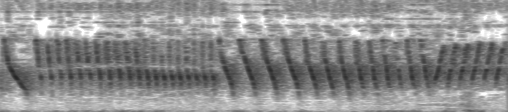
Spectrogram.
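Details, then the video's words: Songbird tutor track blending cucak jenggot, cililin and canary voices: a continuous loud run of rapid high chirps and repeated falling slurred notes, with a fast rolling rhythm throughout. "masteran cucak jenggot cililin kenari"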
